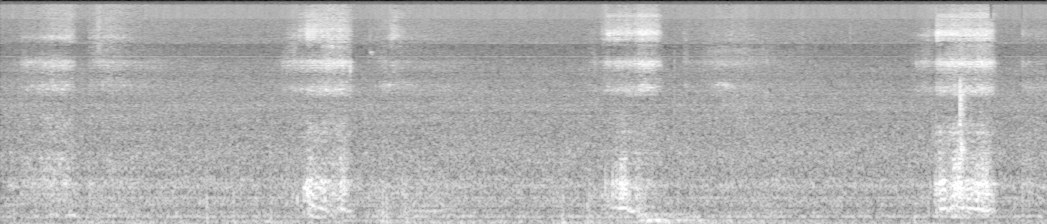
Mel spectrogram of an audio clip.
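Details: Sleeping pet snoring: soft, snorting snores roughly every three seconds over a steady room hum.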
